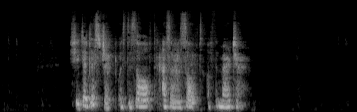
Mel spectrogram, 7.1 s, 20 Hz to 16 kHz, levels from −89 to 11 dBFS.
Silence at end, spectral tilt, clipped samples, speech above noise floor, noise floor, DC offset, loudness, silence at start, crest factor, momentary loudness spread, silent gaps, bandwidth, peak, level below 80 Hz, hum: 2.25 s; -5 dB/octave; under 0.1%; 54 dB; -80 dBFS; under 0.1%; -26 LUFS; 1.4 s; 18 dB; 11 LU; none; 10.5 kHz; -10 dBFS; -74 dBFS; none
